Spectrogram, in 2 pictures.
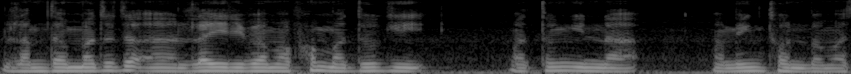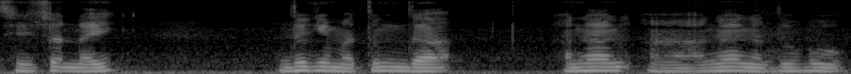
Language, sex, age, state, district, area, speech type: Manipuri, male, 18-30, Manipur, Tengnoupal, rural, spontaneous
